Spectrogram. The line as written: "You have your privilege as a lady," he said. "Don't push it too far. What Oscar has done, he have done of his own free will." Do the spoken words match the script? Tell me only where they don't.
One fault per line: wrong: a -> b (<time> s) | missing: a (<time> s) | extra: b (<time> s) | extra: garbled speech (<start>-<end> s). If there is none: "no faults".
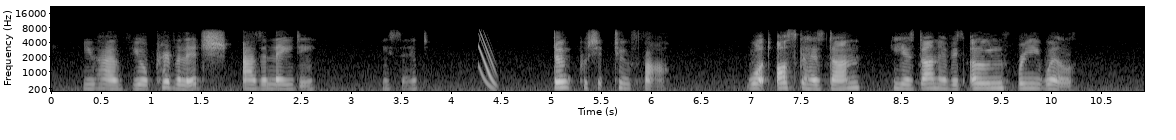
wrong: have -> has (8.5 s)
